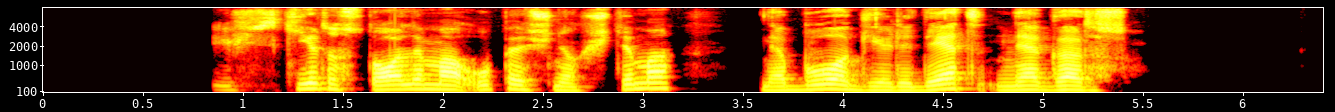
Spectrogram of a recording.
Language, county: Lithuanian, Klaipėda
